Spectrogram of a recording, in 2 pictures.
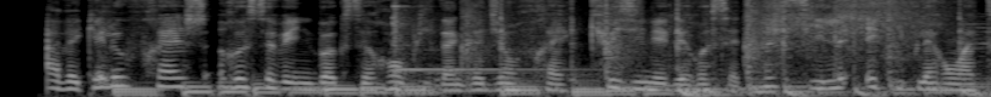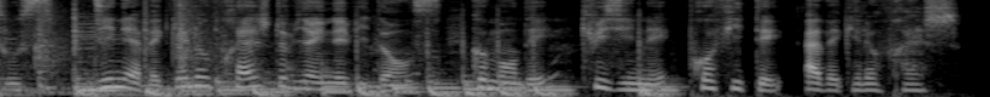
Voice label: Commercial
